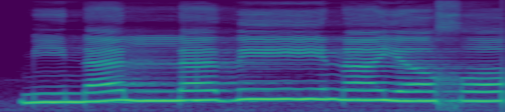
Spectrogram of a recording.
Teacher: sebab ada Alif yang sebelumnya berbaris fathah maka huruf Kha panjang dua harakat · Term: Mad Thobi'i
